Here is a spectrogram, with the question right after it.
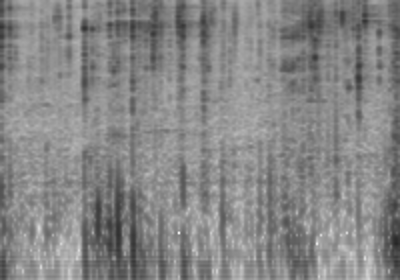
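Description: A palm-sized, hand-held solid green oval bar of Fruitale soap is carved and scraped with a metal utility-knife blade, curling shavings off its surface. It makes a run of crisp, dry scraping and shaving strokes with bright, hissy edges and soft low thuds as the blade bites in, each stroke stopping short with almost no ring.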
